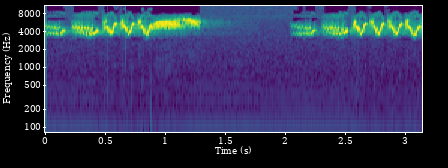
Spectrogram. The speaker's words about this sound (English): But Barris says he has been able to tailor the application so it can tell that these two calls are from the same cerulean warbler.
